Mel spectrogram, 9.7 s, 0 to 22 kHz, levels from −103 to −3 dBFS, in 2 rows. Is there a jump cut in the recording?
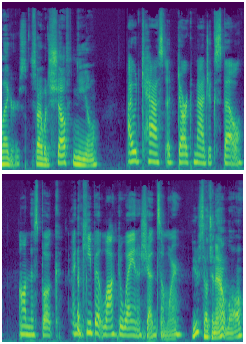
no; 0 cuts

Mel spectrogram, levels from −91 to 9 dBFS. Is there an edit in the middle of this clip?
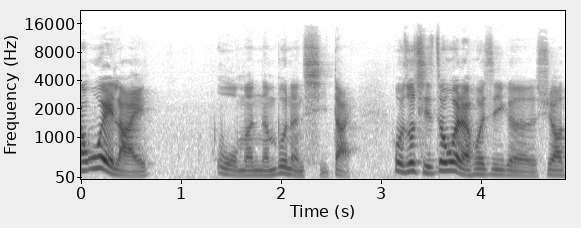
no; 0 cuts

